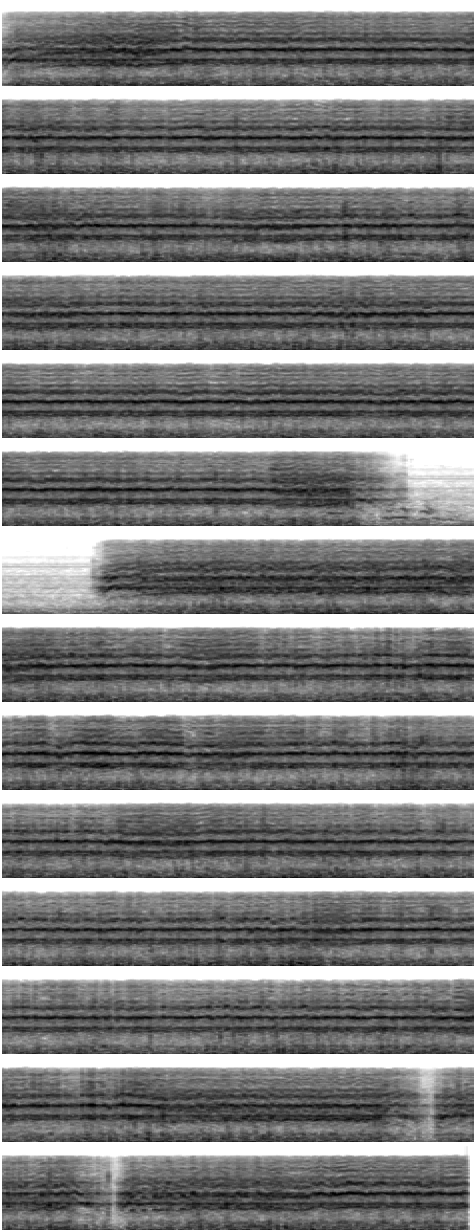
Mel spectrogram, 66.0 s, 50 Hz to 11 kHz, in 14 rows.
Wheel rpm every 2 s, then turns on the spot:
150, 230, 230, 230, 230, 230, 230, 230, 230, 230, 230, 230, 240, 160, 30, 180, 200, 230, 230, 230, 230, 230, 230, 230, 230, 230, 230, 230, 230, 210, 140, 130, 210.
none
